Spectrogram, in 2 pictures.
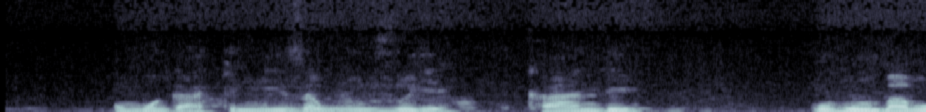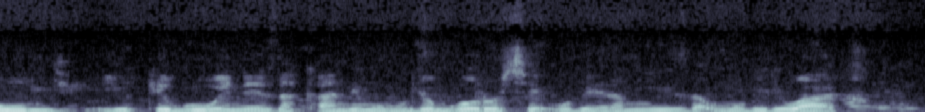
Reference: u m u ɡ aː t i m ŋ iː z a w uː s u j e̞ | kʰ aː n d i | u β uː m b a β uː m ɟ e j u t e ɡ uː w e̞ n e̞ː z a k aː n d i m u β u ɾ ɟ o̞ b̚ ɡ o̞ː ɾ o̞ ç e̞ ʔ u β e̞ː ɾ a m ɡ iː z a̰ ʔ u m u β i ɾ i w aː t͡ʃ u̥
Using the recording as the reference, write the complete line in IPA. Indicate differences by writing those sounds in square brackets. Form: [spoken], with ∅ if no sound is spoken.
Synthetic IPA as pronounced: u m u ɡ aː t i m ŋ iː z a w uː [z] u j e̞ | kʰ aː n d i | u β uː m b a β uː m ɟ e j u t e ɡ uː w e̞ n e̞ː z a k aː n d i m u β u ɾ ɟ o̞ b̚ ɡ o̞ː ɾ o̞ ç e̞ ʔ u β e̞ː ɾ a m [ŋ] iː z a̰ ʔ u m u β i ɾ i w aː t͡ʃ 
